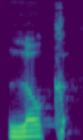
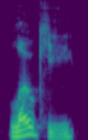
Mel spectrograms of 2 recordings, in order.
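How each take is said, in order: First: The name ends in a short, weak e sound. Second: The name ends in a clear ee sound. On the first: "would be spelled L O K E and pronounced like Lok" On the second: "the E becomes an I as sort of an approximation"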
